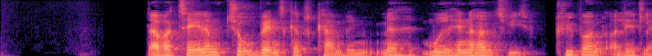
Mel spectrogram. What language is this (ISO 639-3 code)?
dan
